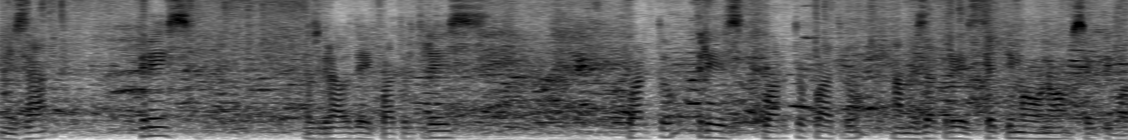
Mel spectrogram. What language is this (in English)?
Spanish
